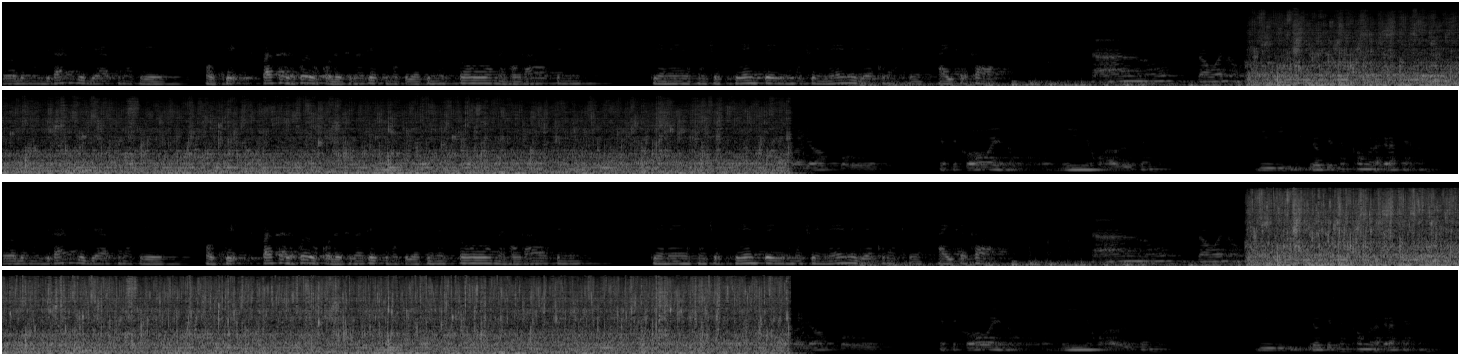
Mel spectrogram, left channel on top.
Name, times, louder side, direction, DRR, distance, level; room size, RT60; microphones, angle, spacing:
voice 1, 0.0-1.6 2.0-5.8 6.5-9.9, right 1 dB, 10° right, 4.3 m, -48 dB
sound 1, 8.4-20.0, right 1 dB, 80° right, 2.1 m, -51 dB
voice 2, 10.9-13.1 13.6-17.5 18.2-23.4 23.9-26.3 27.1-29.0, left 1 dB, 10° left, 2.7 m, -53 dB
sound 2, 12.4-22.5, right 6 dB, 60° right, 1.4 m, -36 dB
26.0 x 24.5 x 5.0 m
head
